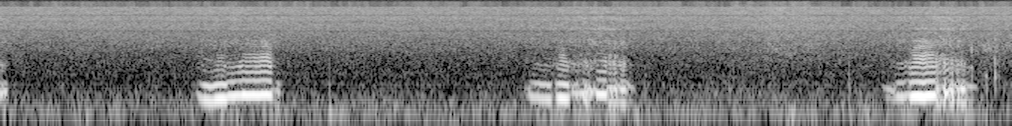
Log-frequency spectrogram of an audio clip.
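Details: Sleeping domestic cat snores: three slow, low, wheezy rasps with a slightly rising tonal whine in each, spaced roughly two to two and a half seconds apart over quiet room hum.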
